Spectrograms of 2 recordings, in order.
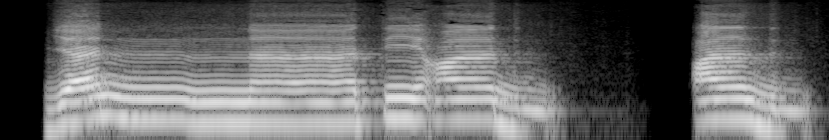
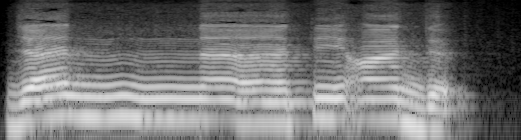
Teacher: Nun ni kena sebut juga, tapi sebahagian sahaja.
